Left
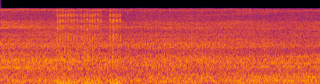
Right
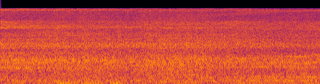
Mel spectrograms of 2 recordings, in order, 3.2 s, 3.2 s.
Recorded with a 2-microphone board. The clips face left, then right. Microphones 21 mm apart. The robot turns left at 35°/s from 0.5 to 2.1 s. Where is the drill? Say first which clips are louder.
Left 3 dB; 80° left; by 1.3 s 70° left (ahead or behind).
